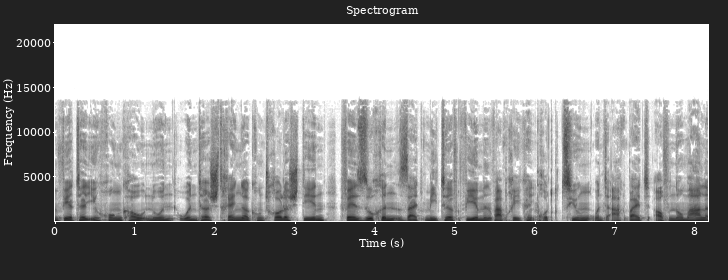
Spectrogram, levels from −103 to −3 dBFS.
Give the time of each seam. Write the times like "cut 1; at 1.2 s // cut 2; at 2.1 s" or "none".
cut 1; at 3.5 s // cut 2; at 5.0 s // cut 3; at 5.5 s // cut 4; at 6.0 s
